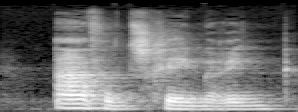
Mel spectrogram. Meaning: dusk, evening twilight
- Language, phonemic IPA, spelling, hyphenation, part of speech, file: Dutch, /ˈaː.vɔntˌsxeː.mə.rɪŋ/, avondschemering, avond‧sche‧me‧ring, noun, Nl-avondschemering.ogg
